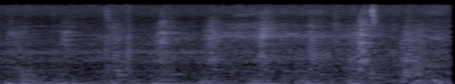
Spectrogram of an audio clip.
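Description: Faint low rumble with a light click or two near the end.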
